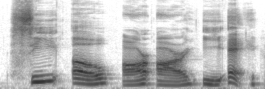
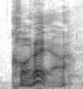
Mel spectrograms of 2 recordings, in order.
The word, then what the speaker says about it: Correa: It's Rafael, it's spelled C-O-R-R-E-A, Correa.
